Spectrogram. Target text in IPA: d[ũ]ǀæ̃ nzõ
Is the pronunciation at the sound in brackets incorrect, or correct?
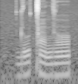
incorrect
